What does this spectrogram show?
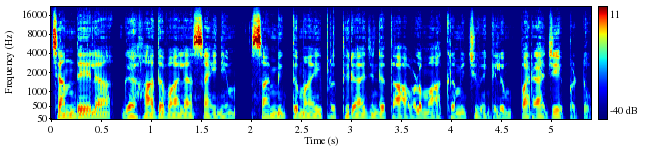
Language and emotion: Malayalam, neutral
